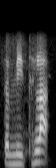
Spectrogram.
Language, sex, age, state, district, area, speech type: Maithili, male, 45-60, Bihar, Sitamarhi, rural, conversation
